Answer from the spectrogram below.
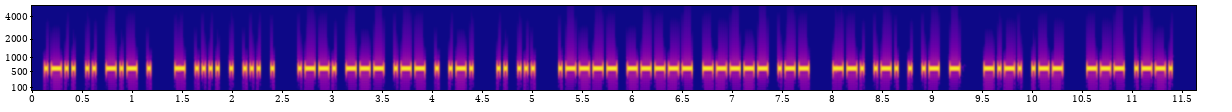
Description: Morse code, heard as a keyed tone, about 34 wpm, 600 Hz. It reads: LIKE THESE POWER IS 100W GREAT CW OP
